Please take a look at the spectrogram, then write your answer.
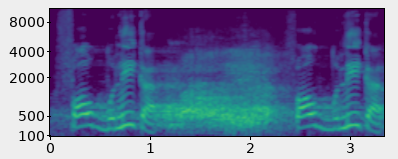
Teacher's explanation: زبان کی کروٹ اوپر کے داڑوں کی جڑ سے یہ ضاد کی ادائیگی ہوتی ہے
